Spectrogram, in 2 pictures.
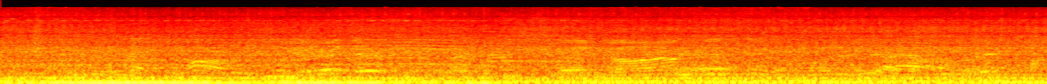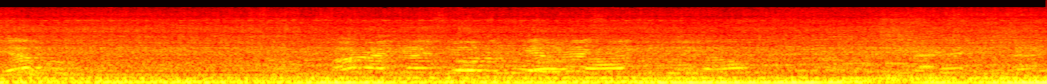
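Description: Men talk in the distance, outdoors at night.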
